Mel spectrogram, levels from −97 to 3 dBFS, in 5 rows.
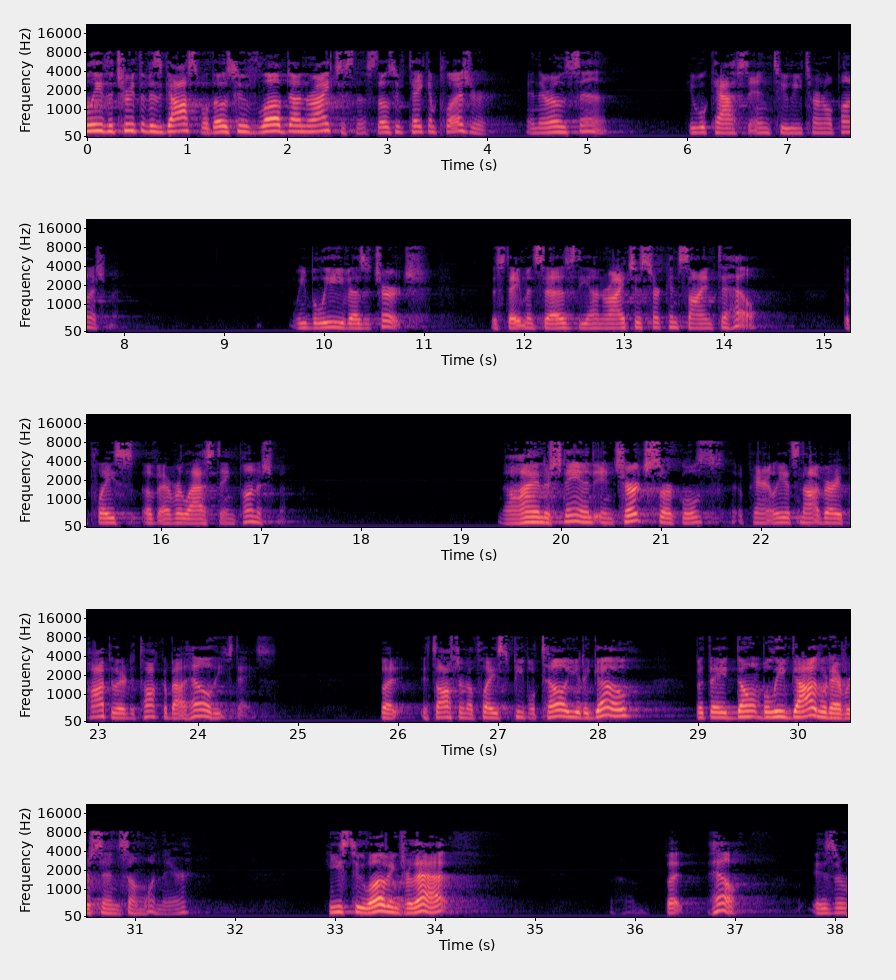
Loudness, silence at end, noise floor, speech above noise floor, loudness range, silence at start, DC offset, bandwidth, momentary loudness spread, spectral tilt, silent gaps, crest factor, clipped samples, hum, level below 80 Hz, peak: -29 LUFS; 0 s; -80 dBFS; 51 dB; 11 LU; 0 s; under 0.1%; 8.4 kHz; 17 LU; -5 dB/octave; none; 24 dB; under 0.1%; none; -76 dBFS; -6 dBFS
